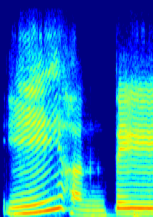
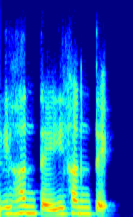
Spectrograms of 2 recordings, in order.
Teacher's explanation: ಇಹಂತೆ ಅಲ್ಲ ಈಹಂತೆ ದೀರ್ಘ ಇದೆ ಕೆಲವೊಬ್ಬರು ಹೇಗೆ ಹೇಳ್ತಾರೆ ಇಹಂತೆ ಇಹಂತೆ ಅಲ್ಲ ಈನು ಒತ್ತಿ ಹೇಳಬೇಕು ದೀರ್ಘನು ಒತ್ತಿ ಹೇಳಬೇಕು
